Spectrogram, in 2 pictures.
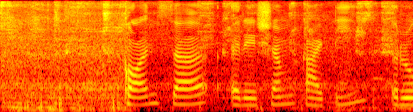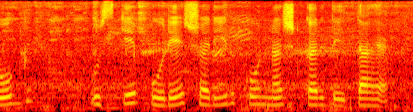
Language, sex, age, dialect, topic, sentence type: Hindi, female, 18-24, Marwari Dhudhari, agriculture, statement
